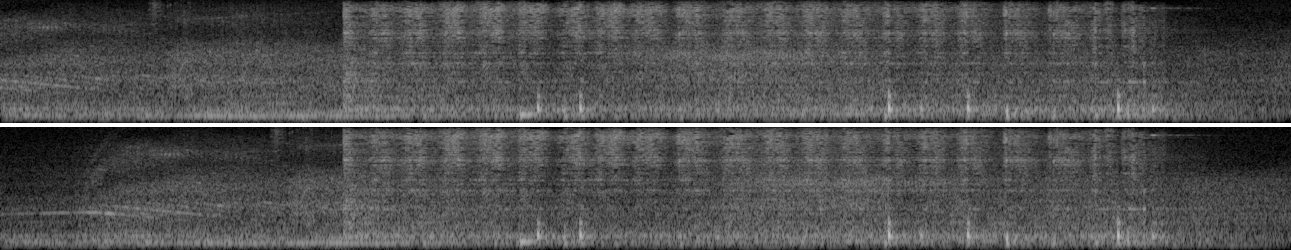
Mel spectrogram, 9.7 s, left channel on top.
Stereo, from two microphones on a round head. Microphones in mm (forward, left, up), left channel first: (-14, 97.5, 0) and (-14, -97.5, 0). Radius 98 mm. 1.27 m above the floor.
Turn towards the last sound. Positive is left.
turn(degrees=-5)  # may be behind; listen again after turning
